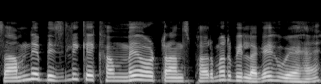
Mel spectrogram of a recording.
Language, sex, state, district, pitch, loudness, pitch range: Hindi, male, Jharkhand, Ranchi, 175 Hz, -14 LUFS, 155-205 Hz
